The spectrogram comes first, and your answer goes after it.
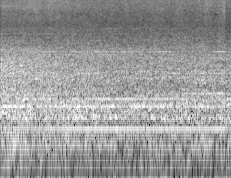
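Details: CNC router with an onboard liquid-cooled spindle, new pump and reservoir running: a quiet steady hum with a soft whir, mostly control-tower fans and spindle-drive fan air, no rattle or grinding; the cooling loop sounds normal.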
